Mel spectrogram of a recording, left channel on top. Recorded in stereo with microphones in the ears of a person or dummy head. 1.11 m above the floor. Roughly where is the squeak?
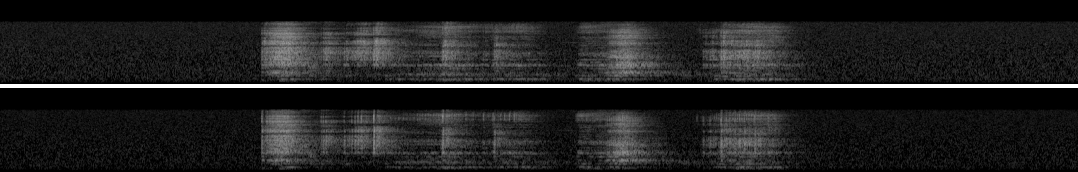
Right.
